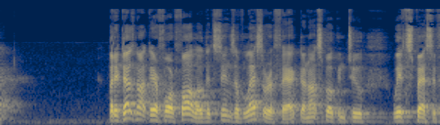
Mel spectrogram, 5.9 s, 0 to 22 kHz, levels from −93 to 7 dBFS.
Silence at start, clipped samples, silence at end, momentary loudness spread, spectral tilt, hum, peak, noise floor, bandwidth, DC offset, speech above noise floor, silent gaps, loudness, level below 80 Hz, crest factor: 0 s; under 0.1%; 0 s; 9 LU; -3 dB/octave; none; -2 dBFS; -58 dBFS; 16.5 kHz; under 0.1%; 41 dB; none; -18 LUFS; -66 dBFS; 18 dB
